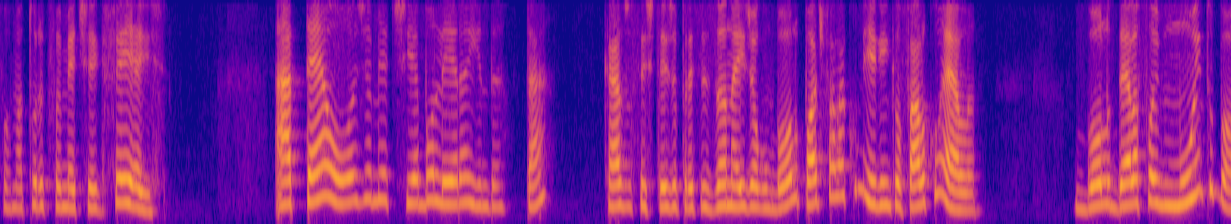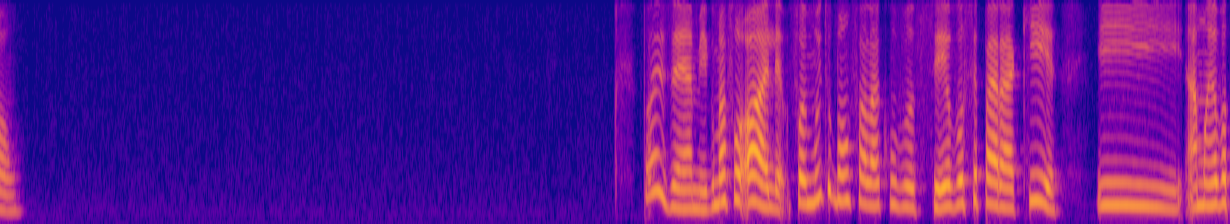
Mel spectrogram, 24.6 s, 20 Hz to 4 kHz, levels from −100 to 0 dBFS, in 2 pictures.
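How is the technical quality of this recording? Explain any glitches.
The main glitch is a slow level creep at the start. From 0.05 s to about 12.5 s there's an automatic gain rising effect: the gain control decided the input was too quiet and kept nudging it up, by about 6 dB overall, so the speech and the background noise swell together over those twelve seconds. The audio also stops at 4 kHz, which fits a narrowband call path like G.711.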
